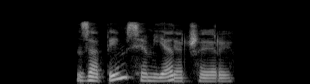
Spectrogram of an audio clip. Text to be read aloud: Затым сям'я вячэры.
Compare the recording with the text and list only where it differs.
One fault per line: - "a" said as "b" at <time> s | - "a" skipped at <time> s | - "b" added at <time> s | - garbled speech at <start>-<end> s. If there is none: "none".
none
